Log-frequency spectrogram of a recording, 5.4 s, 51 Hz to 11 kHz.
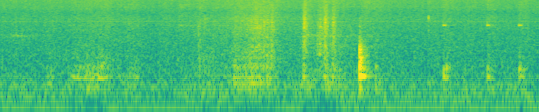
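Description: A small, empty clear glass jelly cup with a printed cartoon label stands on a wooden table and is tapped and clicked with fingertips and fingernails around its sides and rim. Soft rubbing and brushing lead into short, quiet clicks and taps with a brief, dull ring around 285 Hz, with one sharper, louder tap in the middle.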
